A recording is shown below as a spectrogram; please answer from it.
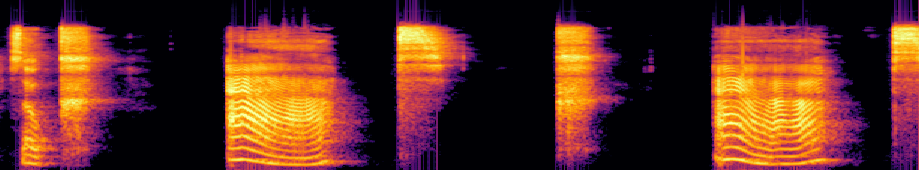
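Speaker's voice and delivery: k, a, t said sound by sound. Shown as a demonstration. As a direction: sound out k, a, t with pauses. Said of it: "the middle vowel sound".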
